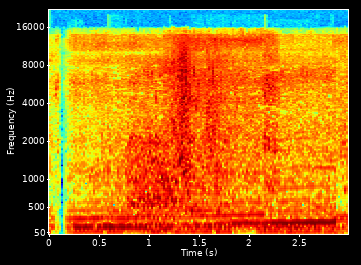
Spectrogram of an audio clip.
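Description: A Toyota AE86 drifting through a corner in a street race from the film Initial D, engine roaring at high pitch while tires squeal, followed by a shifting engine tone, loud and close for about three seconds.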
